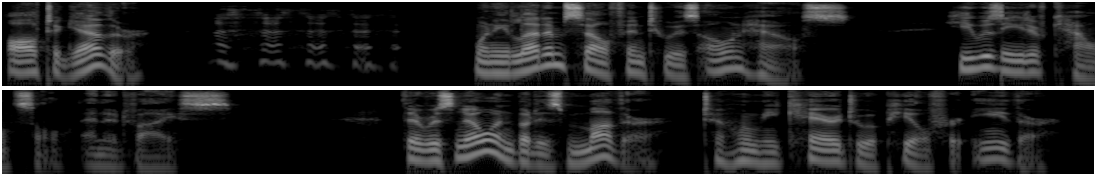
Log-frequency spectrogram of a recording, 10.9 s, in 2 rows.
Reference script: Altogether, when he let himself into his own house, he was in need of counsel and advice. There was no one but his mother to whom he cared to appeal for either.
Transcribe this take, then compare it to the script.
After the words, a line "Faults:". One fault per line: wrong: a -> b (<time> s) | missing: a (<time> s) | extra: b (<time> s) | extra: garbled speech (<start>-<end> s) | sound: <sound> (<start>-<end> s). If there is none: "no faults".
Altogether, when he let himself into his own house, he was need of counsel and advice. There was no one but his mother to whom he cared to appeal for either.
Faults:
sound: laugh (1.0-2.0 s)
missing: in (5.0 s)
